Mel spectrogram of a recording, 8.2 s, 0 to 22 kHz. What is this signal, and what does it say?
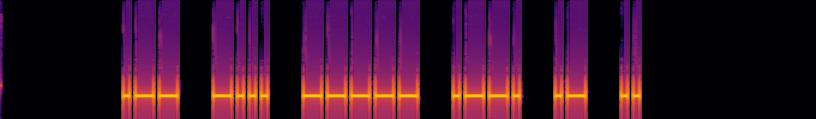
Morse code, heard as a keyed tone, about 20 wpm, spaced as for 15 wpm, 700 Hz. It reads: WB0PAI
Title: 231 Lesson 37g - Letter x - Call Signs 20wpm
